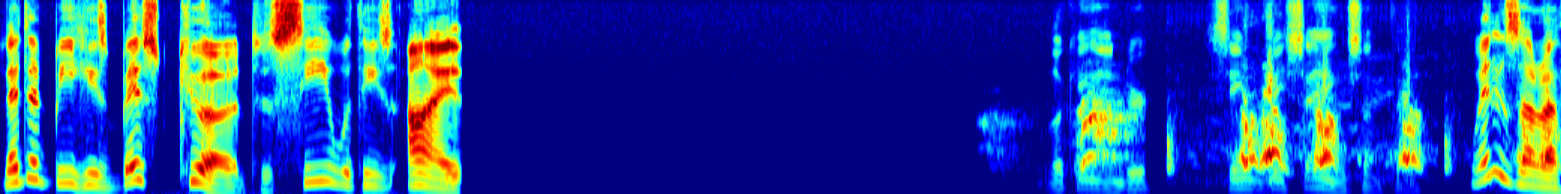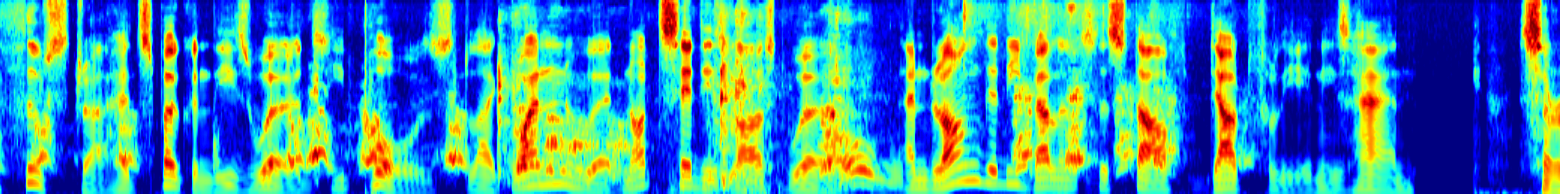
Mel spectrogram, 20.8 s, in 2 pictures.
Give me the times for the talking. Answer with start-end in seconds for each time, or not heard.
0.0-3.1, 7.0-20.7.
